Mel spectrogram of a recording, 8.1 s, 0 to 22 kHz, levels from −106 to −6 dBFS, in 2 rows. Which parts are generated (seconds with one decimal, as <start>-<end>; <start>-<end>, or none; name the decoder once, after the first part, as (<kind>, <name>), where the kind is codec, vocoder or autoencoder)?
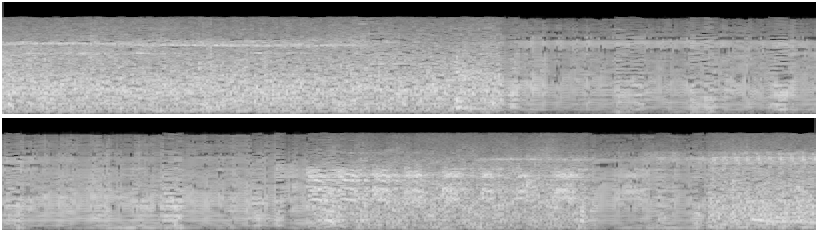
2.5-5.6 (vocoder, BigVGAN v2); 7.0-7.6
